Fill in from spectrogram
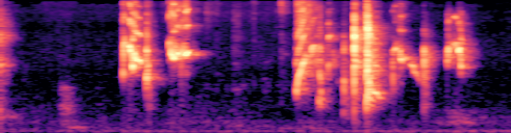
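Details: Pet budgies giving two sharp chirps, then a quick run of scratchy, warbling notes rising and falling after a short pause.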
